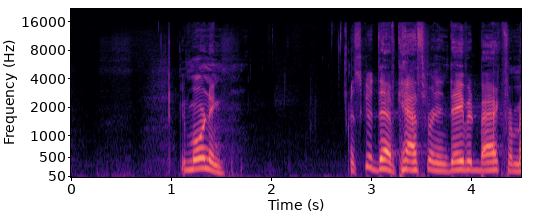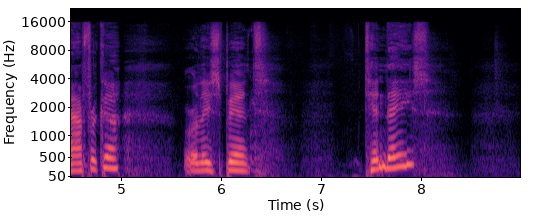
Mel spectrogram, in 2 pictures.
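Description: A middle-aged man speaks calmly into a headset microphone.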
